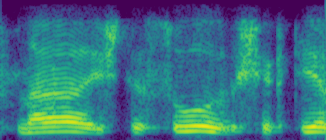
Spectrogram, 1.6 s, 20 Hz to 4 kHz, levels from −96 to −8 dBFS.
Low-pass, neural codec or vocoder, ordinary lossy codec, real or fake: 3.6 kHz; none; Opus, 24 kbps; real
